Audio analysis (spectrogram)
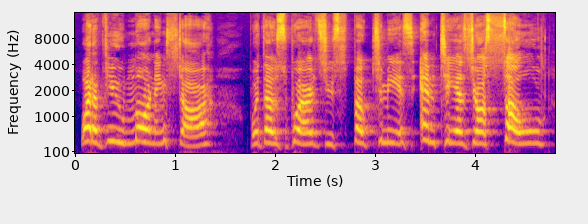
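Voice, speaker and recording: A proud warrior archangel in an audio drama. The high voice is commanding and sardonic, full of defiance toward captors. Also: female voice, moderate pace, fairly bright tone. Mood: outraged.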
